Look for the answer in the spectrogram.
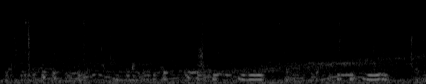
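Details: Domestic pigeons, among them local, Indian, Chinese and homing types, coo softly in low, rounded phrases that repeat about every second, with light scratching, clicks and a faint rising hum behind.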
